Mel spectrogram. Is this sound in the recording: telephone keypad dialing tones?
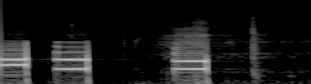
yes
